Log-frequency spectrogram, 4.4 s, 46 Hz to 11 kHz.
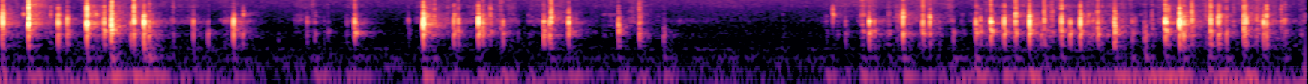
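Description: Both hands type with their fingertips on an SK61 small 60% mechanical keyboard with a white plastic case and plastic keycaps, resting on a printed desk mat. Rapid, bright, clicky key taps come in quick bursts with short, dry attacks and a soft low thud beneath them. The typing briefly pauses near the middle before a dense flurry resumes.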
